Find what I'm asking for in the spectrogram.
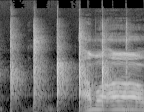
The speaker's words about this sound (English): A round of applause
